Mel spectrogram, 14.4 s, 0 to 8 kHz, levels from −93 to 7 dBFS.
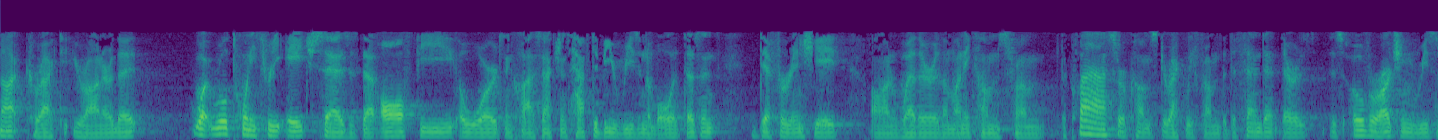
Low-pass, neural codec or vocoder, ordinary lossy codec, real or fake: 7.2 kHz; none; AAC, 16 kbps; real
